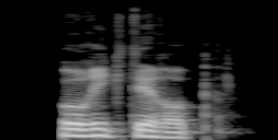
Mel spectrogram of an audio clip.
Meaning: aardvark
- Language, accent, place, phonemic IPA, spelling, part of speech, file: French, France, Lyon, /ɔ.ʁik.te.ʁɔp/, oryctérope, noun, LL-Q150 (fra)-oryctérope.wav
